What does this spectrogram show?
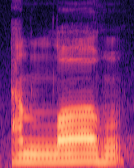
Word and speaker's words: الله: فتحه می‌گیره الف و وقتی هم که الفتح می‌گیره اینجا پر خونده میشه اینجا پر خونده میشه میشه الله اللهیستهزئ بهم بهم بهم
